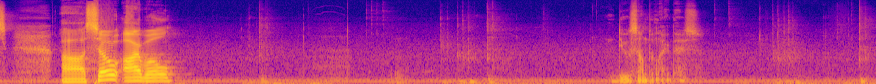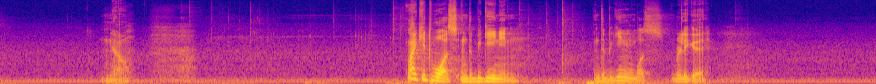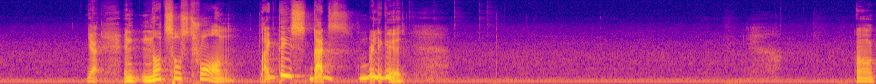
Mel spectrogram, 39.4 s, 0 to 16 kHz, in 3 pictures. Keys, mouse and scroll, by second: 1.9 click, 1.9 click, 2.0 click, 2.1 double click, 3.5 5, 3.8 Return, 5.4 click, 5.5 click, 5.6 click, 5.7 double click, 6.5 typing, 7.2 Return, 10.6 click, 11.1-12.3 typing, 12.8 Return, 15.8 click, 15.9 click, 18.8 Return, 20.7 click, 21.4 Return, 24.1 click, 31.8 click, 32.7 click, 33.4 click, 33.5 click.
